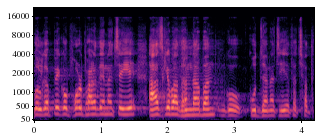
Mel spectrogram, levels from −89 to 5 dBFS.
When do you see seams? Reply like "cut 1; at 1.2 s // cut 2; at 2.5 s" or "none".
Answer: cut 1; at 2.8 s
